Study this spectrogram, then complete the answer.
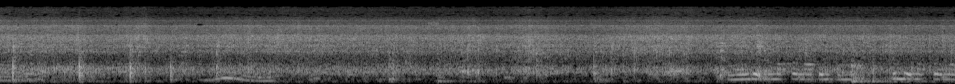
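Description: Mushrooms fry in a pan with a steady, close bright sizzle and hiss, and occasional stirring clatter; a voice speaks briefly under the frying.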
